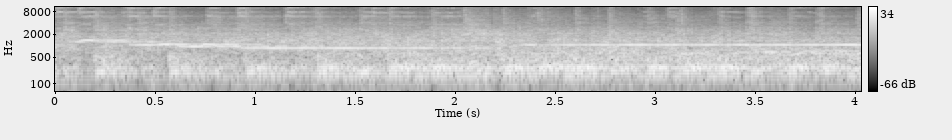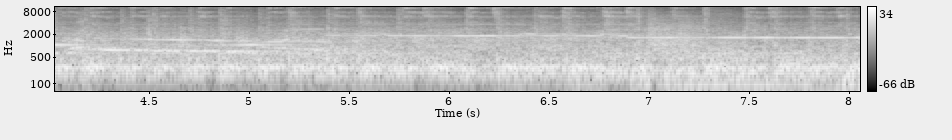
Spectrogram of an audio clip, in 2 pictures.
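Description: Hiroshima kagura ensemble playing: a bamboo flute carries a melody of long held notes that step up and down in pitch, over a fast, steady beat of the big barrel drum and clashing small hand cymbals.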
